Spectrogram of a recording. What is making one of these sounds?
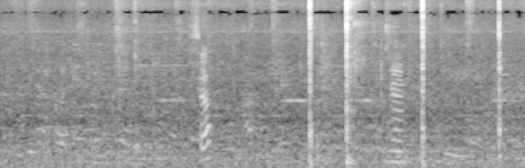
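A plastic flap on a machine clicks and knocks as a hand pushes it.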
